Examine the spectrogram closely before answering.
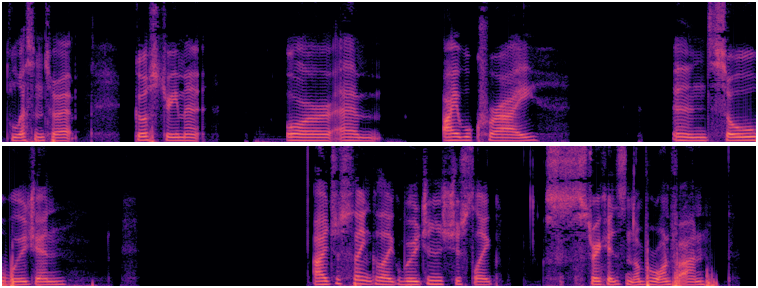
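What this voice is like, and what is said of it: Posh English accent. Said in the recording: “I live in Scotland ... but I have, like, an English accent ... you posh twat”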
